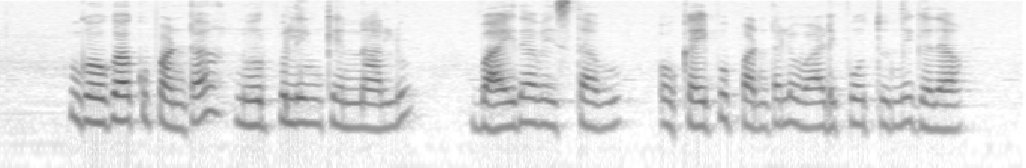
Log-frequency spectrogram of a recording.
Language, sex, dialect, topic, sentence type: Telugu, female, Telangana, agriculture, statement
